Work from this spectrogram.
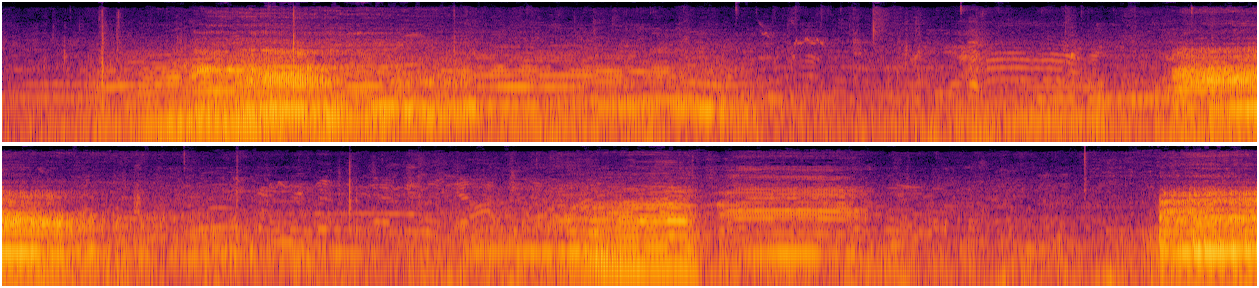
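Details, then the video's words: Agitated, raging cattle bellowing: a series of four or five strong, harmonic moos spaced a few seconds apart, each rising and then falling, with gaps of low background rumble between calls. "SAPI NGAMUK"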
